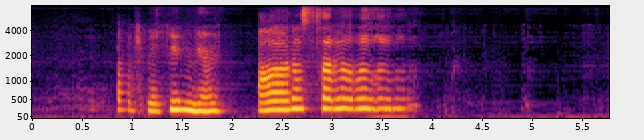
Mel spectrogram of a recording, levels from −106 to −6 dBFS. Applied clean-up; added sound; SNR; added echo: neural mask model DeepFilterNet 3.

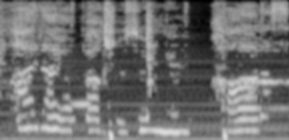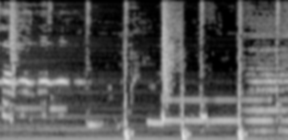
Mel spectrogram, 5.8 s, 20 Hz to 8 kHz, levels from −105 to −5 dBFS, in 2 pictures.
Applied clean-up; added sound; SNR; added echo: classical method spectral subtraction.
